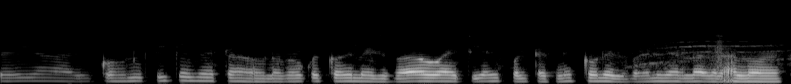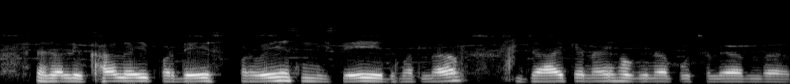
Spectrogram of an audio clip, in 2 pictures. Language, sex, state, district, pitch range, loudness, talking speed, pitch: Magahi, male, Bihar, Lakhisarai, 140-150 Hz, -15 LUFS, 135 wpm, 145 Hz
